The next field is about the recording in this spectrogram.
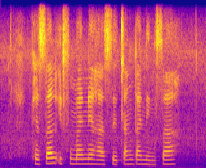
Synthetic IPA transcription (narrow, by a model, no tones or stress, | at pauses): pʰɛsalʔḭfumanɛɦasɪt͡ɬʼaŋ̩kʼaneŋ̩sa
